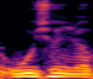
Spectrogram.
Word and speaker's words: OCEAN: 그 뭐 OCEAN 오션이라고 발음하는 건데 그게 단일 원 코퍼레이티브 하나의 협력 기구다.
